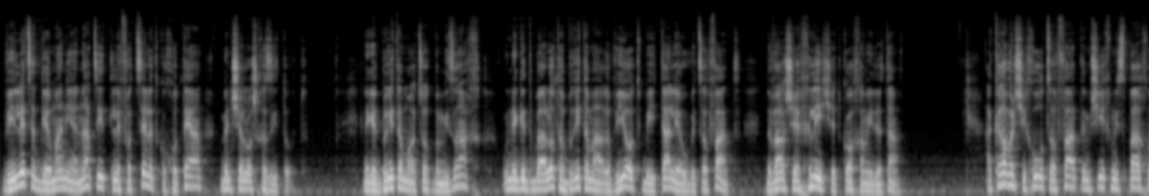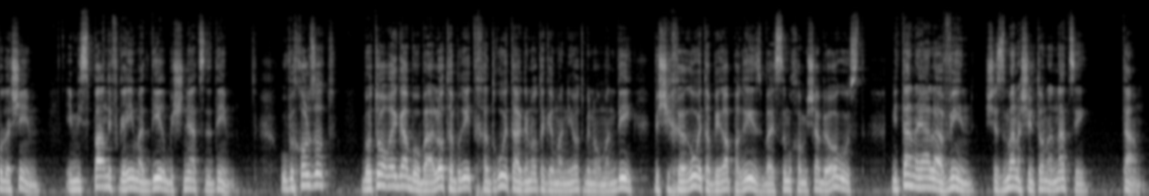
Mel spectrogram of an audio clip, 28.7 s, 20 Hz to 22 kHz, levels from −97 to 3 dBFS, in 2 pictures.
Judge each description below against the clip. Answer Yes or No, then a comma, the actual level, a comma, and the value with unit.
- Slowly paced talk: No, average, 130 wpm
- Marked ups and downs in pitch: Yes, wide, 5.7 semitones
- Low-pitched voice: Yes, low, 125 Hz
